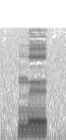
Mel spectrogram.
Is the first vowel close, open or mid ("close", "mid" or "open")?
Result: close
